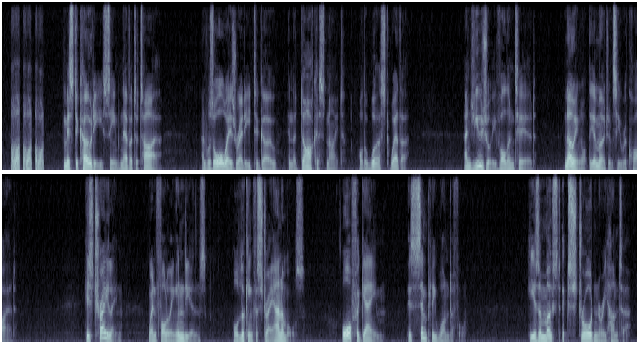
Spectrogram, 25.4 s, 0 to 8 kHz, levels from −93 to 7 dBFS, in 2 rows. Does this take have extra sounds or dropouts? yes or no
yes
